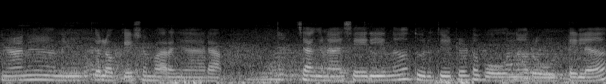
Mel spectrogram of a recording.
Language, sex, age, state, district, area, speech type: Malayalam, female, 30-45, Kerala, Kottayam, rural, spontaneous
